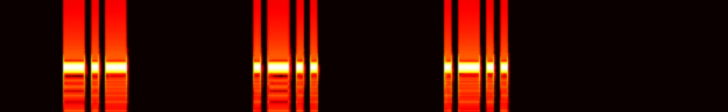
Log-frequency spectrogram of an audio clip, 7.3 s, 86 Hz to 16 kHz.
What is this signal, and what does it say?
Morse code, heard as a keyed tone, about 17 wpm, spaced as for 6 wpm, 700 Hz. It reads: KLL
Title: USA Call Signs - 6 Characters - 6x Character Spacing - 17wpm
